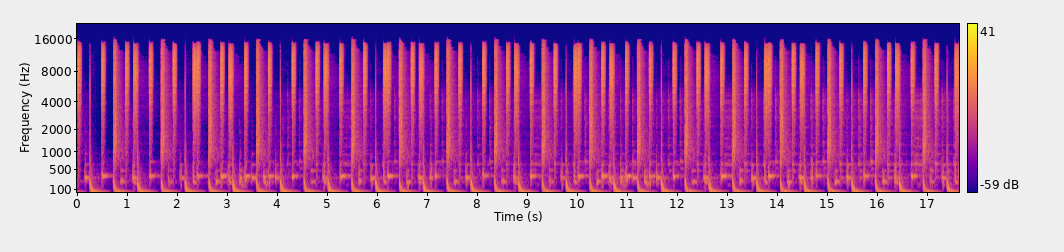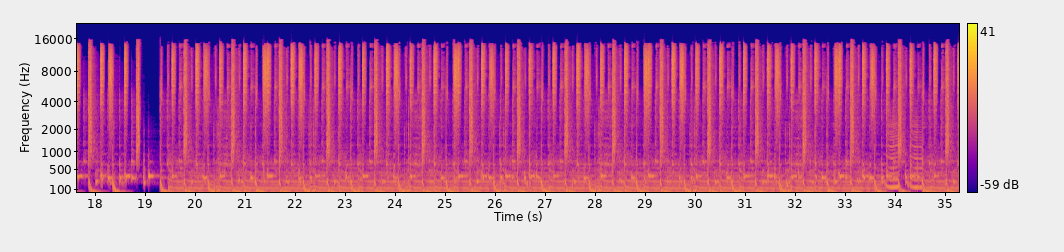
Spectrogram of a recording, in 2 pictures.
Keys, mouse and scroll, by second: 5.6 double click, 6.2-7.5 typing, 11.2 space, 14.6 ctrl+-, 14.8 ctrl+-, 15.7 ctrl+d, 15.9 ctrl+d, 16.1 ctrl+d, 16.4 ctrl+-, 17.7 ctrl+d, 25.5 ctrl+click, 26.0 ctrl+click, 31.7 ctrl++, 32.2 space, 32.9 ctrl++, 33.0 ctrl++, 33.4 space, 34.8 space.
